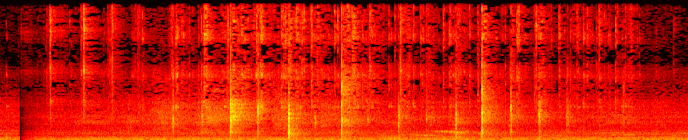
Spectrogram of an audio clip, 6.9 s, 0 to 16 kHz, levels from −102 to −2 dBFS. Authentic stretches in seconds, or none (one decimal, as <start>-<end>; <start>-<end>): 0.0-6.9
